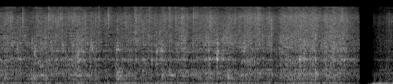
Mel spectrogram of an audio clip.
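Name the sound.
ginger garlic paste frying with spices in a pan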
